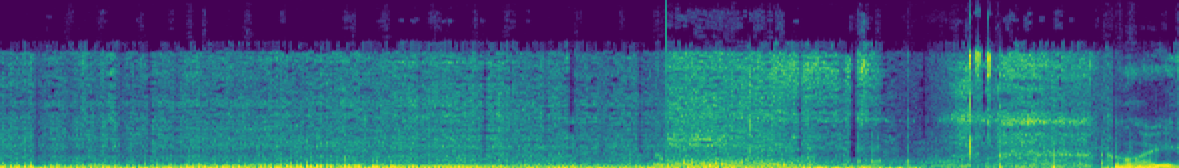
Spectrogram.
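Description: A motorcycle ride heard from inside a Dyna Bell helmet, where dense, roaring wind rush and engine drone fill the sound continuously before the noise drops briefly and a few knocks and rustles come through near the end.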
